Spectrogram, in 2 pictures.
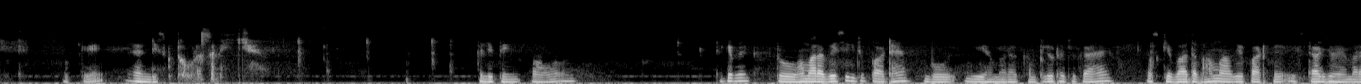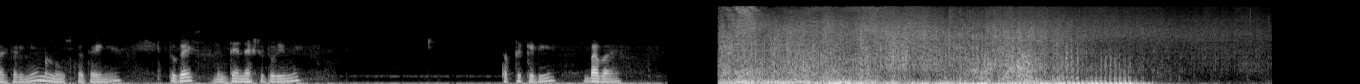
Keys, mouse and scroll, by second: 0.3 shift+middle click, 1.7 click, 2.9 ctrl+space, 5.9 click, 6.8 ctrl+space, 7.3 middle click, 7.7 scroll down 1, 7.9 middle click, 10.8 click, 11.7 middle click, 12.4 scroll up 1, 12.9 shift+middle click, 15.5 click, 18.3 middle click.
